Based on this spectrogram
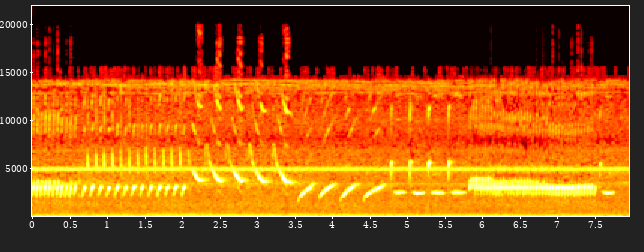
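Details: Singing Belgian canary: a fast stuttered trill opens, then slower falling whistles and rising slurred notes, a few short pips, and a sustained buzzing roll. Low hum behind.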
